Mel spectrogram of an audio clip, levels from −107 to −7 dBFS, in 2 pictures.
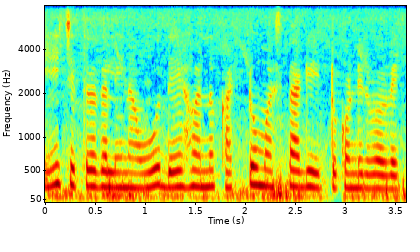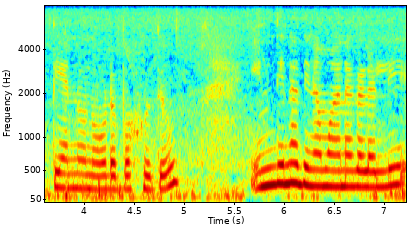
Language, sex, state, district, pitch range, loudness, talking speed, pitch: Kannada, female, Karnataka, Belgaum, 225-255 Hz, -16 LUFS, 110 wpm, 240 Hz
